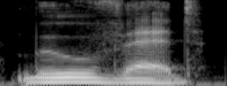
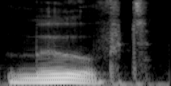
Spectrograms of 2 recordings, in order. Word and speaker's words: moved: right you see Edie you want to pronounce it ed move it but this is wrong English is wacky and weird and wonderful but definitely wacky and weird and so we can't say move it we have to say moved entertained it know entertained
